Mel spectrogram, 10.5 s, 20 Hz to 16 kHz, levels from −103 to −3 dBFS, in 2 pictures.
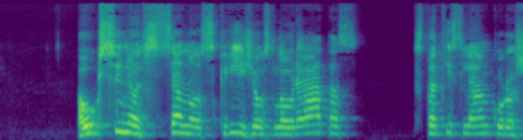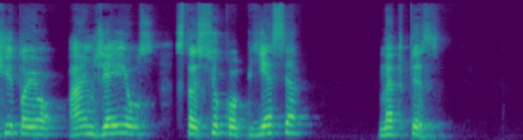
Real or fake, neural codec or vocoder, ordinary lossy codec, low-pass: fake; codec, 44.1 kHz, 2.6 kbps, SNAC; MP3, 64 kbps; 14.4 kHz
